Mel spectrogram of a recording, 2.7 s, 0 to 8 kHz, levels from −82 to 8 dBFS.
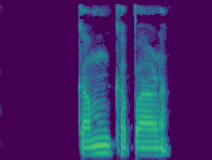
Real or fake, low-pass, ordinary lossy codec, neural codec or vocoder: real; 7.2 kHz; MP3, 48 kbps; none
